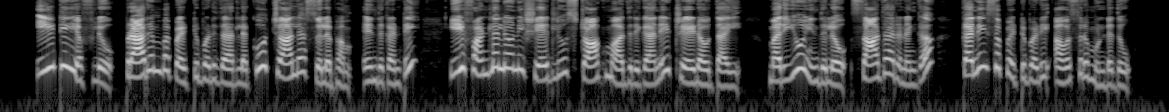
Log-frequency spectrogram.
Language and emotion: Telugu, neutral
